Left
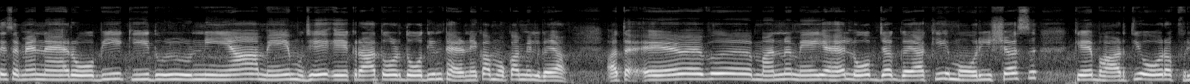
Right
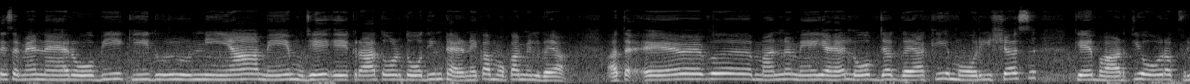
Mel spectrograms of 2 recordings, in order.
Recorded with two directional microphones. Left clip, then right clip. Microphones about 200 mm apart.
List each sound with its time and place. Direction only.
0.0 s speech: 40° left (ahead or behind)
